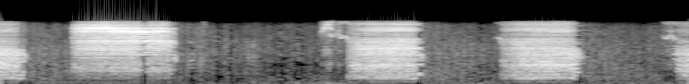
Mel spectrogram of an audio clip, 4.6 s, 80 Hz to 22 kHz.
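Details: Barn owl, male with a mouse, at 23:55 on 17 September 2019; loud drawn-out rasping hisses of under a second, repeated about every second, in an otherwise quiet night.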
